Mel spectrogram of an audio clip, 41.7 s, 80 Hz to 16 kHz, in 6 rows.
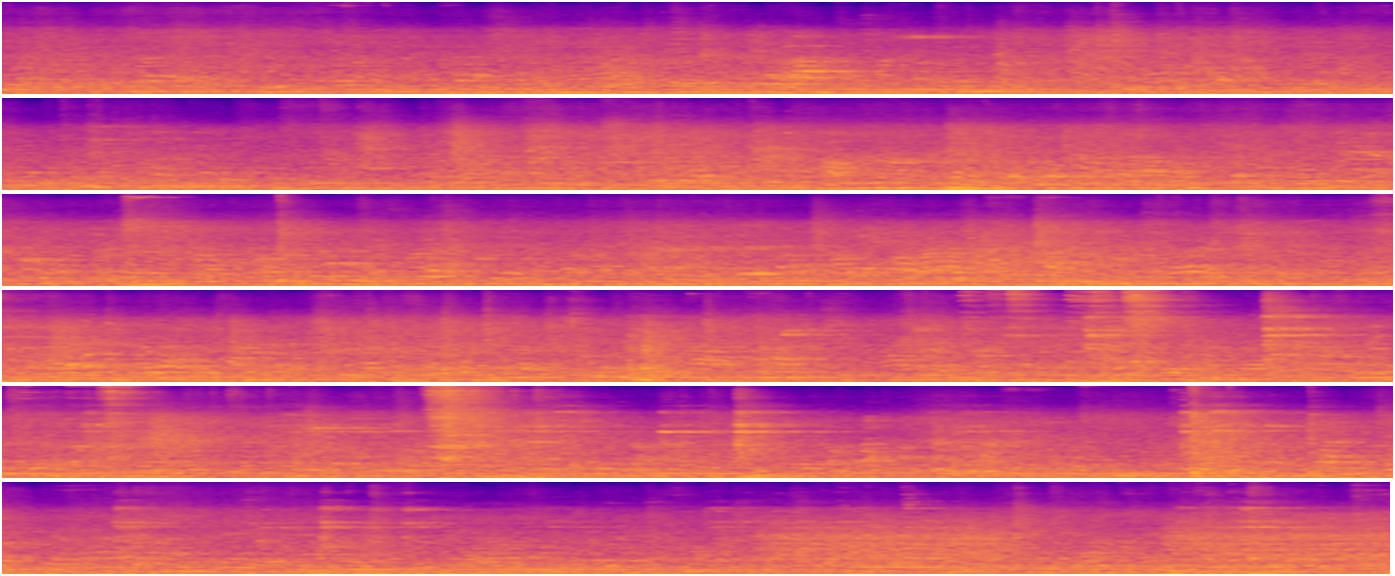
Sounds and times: chatting and walking people 0:00.0 - 0:41.7

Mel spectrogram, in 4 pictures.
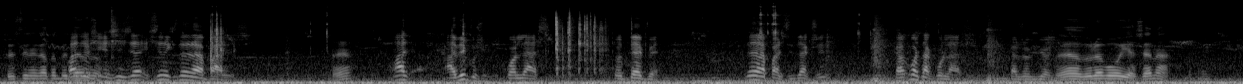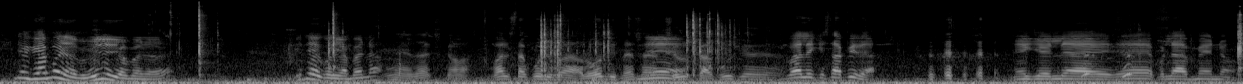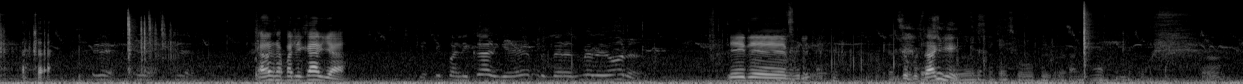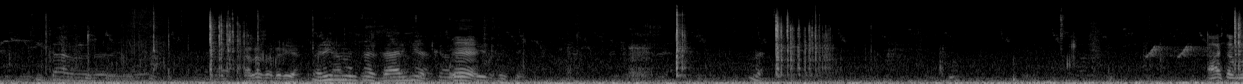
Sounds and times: elderly men talking 0:00.0 - 0:49.7
playing backgammon 0:00.8 - 0:02.5
playing backgammon 0:04.2 - 0:10.5
playing backgammon 0:12.0 - 0:28.0
playing backgammon 0:32.8 - 0:42.6
playing backgammon 0:43.6 - 0:46.8
playing backgammon 0:49.4 - 0:49.7

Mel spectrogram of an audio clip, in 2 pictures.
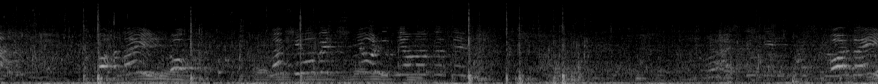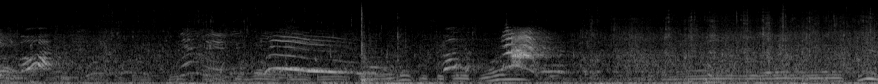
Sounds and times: people swimming 0:00.0 - 0:17.5
people talking 0:15.4 - 0:17.5

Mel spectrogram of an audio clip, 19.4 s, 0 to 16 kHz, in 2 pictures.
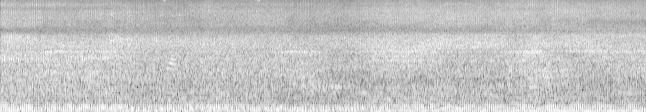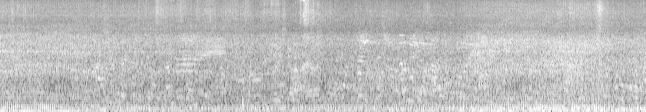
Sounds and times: Walking in the market 0:00.0 - 0:19.3

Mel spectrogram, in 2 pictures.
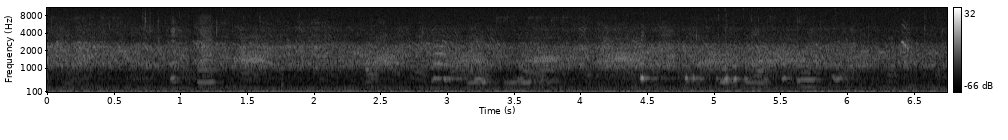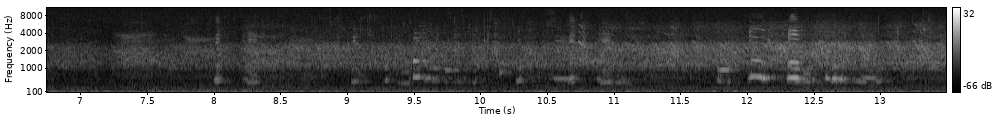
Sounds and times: flock of barnacle geese over fly the hide 0:00.0 - 0:13.4
moorhen 0:00.2 - 0:13.4
mallard 0:00.9 - 0:13.4

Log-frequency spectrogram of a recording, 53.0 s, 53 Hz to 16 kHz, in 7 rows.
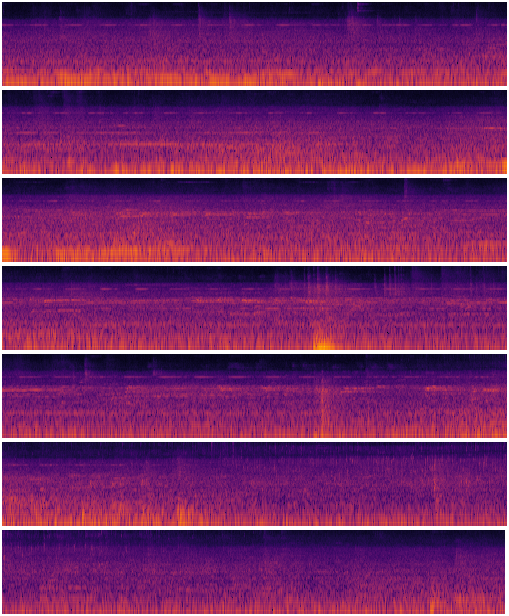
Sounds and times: geldautomaten 0:38.8 - 0:49.2

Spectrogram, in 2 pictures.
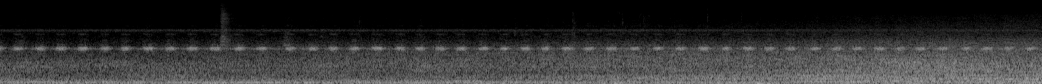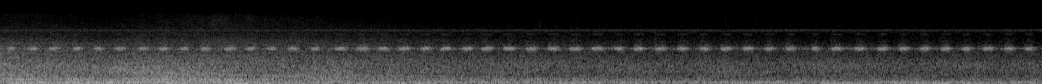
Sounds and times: Crickets 0:00.0 - 0:20.8
traffic 0:00.0 - 0:20.8
planes 0:04.9 - 0:16.6

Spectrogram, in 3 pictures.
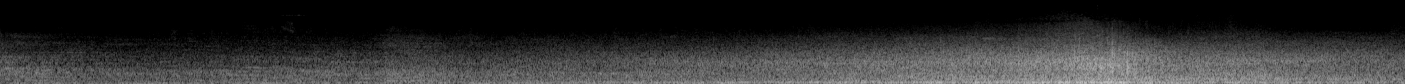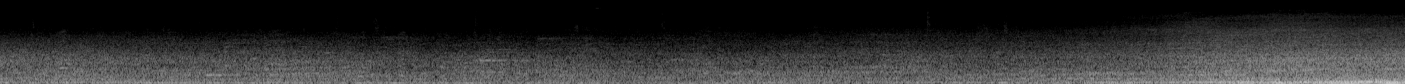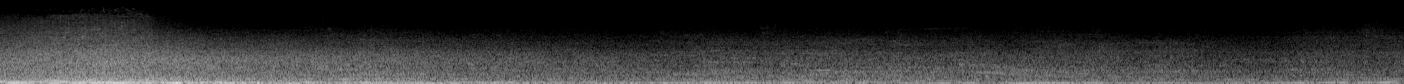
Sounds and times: cars start driving trough the gate 0:00.6 - 0:42.1

